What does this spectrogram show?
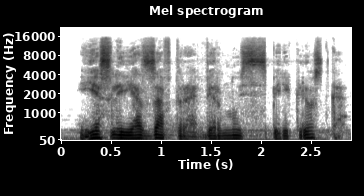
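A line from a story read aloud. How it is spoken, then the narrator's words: Very quiet, distinct whisper. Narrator (Russian): прошептал он очень тихо, но очень отчетливо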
